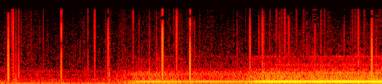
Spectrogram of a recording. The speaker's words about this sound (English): Hey, you driver, stop your truck. I want to talk to you. Stop the truck? What for? Stop your truck and I'll tell you. I'll stop the truck when I get to Garfield.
